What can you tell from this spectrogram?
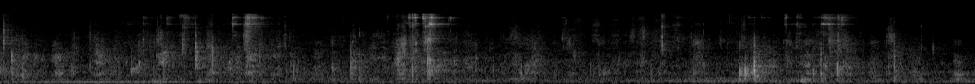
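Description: Two dogs tugging at a toy between them, with low play growls, scuffling, and a few sharp clicks and knocks, the loudest about four seconds in.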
